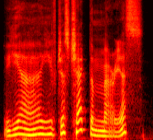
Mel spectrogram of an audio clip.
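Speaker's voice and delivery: slow, faintly dazed, muddled reply tone. Narrator voices the guard's companion replying to him, slightly dazed. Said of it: "said in a slightly dazed voice".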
